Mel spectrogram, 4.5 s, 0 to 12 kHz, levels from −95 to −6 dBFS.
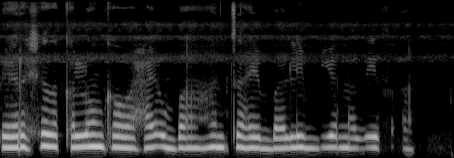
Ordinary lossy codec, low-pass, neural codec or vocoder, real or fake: none; none; none; real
